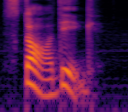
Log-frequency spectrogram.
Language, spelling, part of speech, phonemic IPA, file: Swedish, stadig, adjective, /stɑːˈdɪɡ/, Sv-stadig.ogg
- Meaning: steady, even, strong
